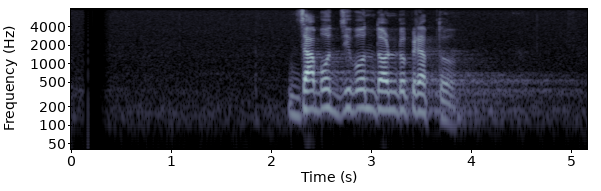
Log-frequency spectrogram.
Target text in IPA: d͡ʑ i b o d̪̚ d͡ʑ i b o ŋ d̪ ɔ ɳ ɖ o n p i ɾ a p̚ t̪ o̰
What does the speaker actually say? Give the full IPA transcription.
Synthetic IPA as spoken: d͡ʑ a b o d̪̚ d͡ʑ i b o n d̪ ɔ ɳ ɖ o p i ɾ a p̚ t̪ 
